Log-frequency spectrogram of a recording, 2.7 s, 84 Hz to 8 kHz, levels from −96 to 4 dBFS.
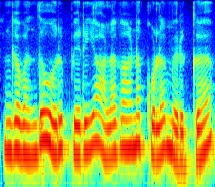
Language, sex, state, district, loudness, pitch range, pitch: Tamil, female, Tamil Nadu, Nilgiris, -13 LUFS, 185-225 Hz, 205 Hz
